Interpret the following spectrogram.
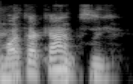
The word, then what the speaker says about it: Mikautadze: one, because I don't want to butcher the pronunciation too much. And that is George's MIKAUTADZE. Matakadze.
